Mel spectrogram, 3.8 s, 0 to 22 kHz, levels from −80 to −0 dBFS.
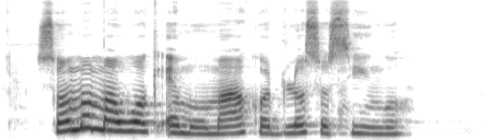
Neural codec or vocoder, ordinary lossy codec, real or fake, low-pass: none; none; real; none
